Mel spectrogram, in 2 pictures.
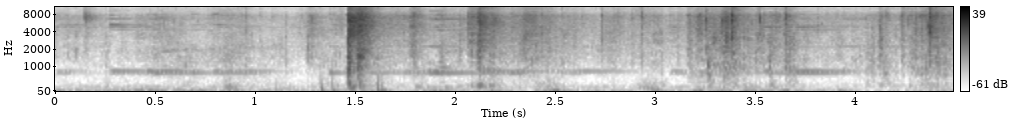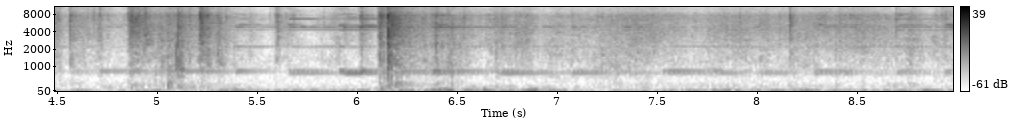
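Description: A series of about seven sharp knocks or clicks at uneven intervals, the loudest about a second and a half in. A faint steady high tone comes and goes behind them.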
